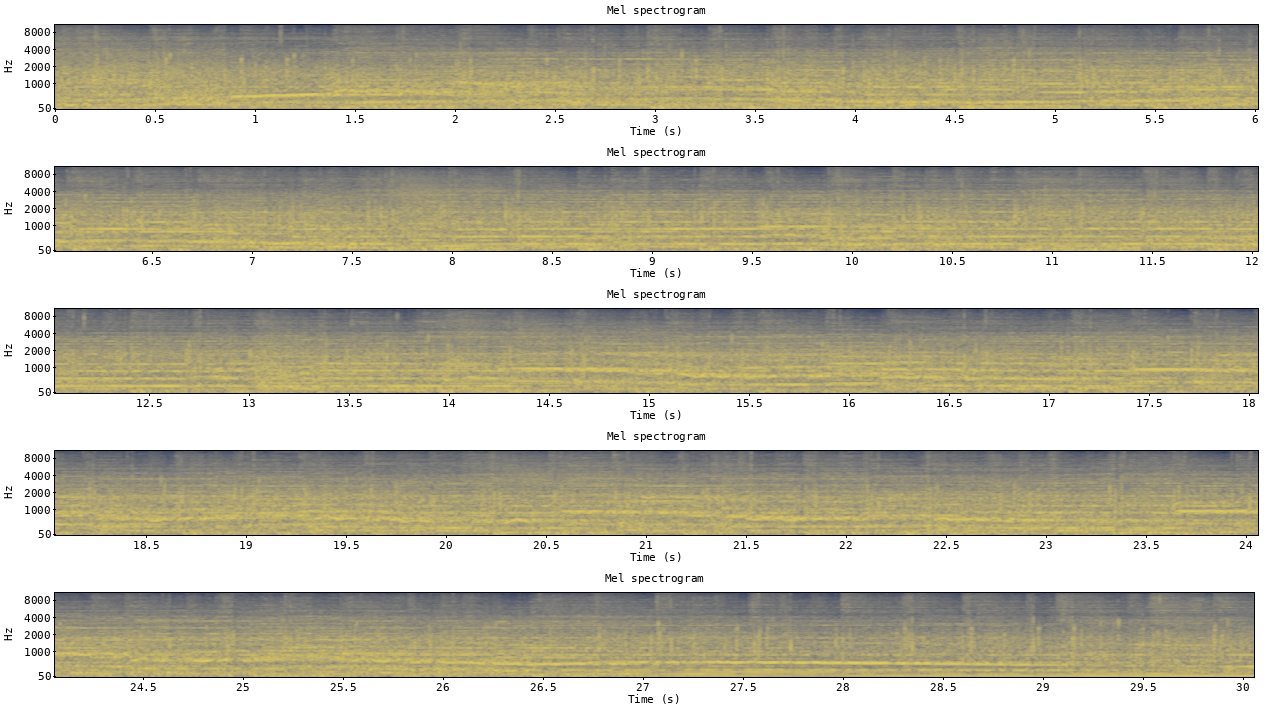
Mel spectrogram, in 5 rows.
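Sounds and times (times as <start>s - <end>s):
crowd noise: 0.0s - 30.0s
live rock band playing: 0.0s - 30.0s.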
